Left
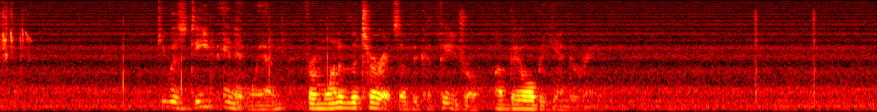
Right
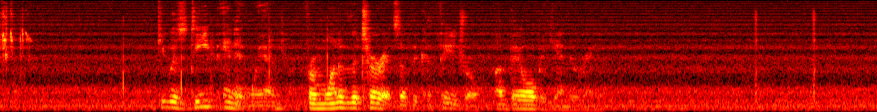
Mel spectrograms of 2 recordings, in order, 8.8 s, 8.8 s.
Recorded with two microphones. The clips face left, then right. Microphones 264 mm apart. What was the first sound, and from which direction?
A man speaking, 30° right (ahead or behind).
